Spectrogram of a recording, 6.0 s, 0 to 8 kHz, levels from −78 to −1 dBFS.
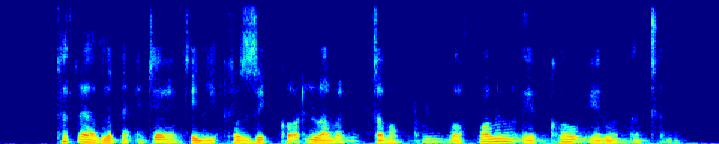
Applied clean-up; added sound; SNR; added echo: neural mask model DeepFilterNet 3.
